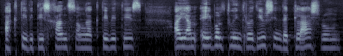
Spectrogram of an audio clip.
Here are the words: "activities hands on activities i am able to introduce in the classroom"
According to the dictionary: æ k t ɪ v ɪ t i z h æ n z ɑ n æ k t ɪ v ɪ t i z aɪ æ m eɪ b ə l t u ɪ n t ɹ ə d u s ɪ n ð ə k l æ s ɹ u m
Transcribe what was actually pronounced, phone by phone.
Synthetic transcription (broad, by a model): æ k t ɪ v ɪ t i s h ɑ n s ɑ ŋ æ k t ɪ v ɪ t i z aɪ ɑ m eɪ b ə l t u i n t ɹ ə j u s ɪ n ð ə k l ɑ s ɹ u m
